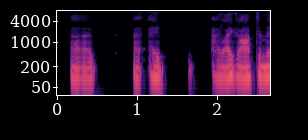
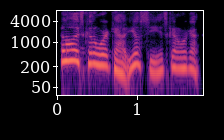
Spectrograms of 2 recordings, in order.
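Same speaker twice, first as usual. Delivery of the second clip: very high, insistent mock optimism; fake reassurance; 11 semitones higher, 5 dB louder, faster than usual. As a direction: parody a relentlessly upbeat friend. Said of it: "I don't like the fakeness of that".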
